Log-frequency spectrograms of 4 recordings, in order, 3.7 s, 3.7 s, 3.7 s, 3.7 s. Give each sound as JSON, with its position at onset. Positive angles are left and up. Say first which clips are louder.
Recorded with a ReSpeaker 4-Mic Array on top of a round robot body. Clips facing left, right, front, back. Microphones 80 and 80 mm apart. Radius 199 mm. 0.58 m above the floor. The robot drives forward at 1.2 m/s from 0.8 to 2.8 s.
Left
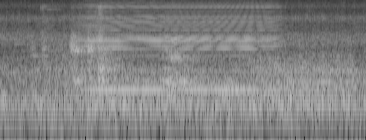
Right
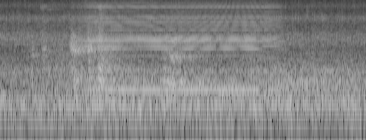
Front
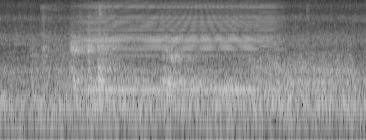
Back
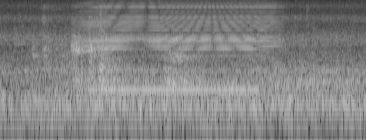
{"t": 0.3, "sound": "a sliding door", "louder": "even, front 3 dB", "azimuth_deg": 10, "distance_m": 3.0}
